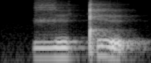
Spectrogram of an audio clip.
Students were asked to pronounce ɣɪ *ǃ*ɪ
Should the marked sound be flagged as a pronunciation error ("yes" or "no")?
no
